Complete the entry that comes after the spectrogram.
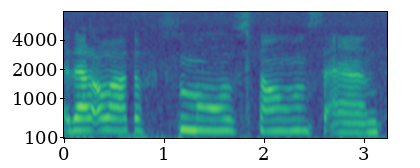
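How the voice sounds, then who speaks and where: Against noticeable background noise, a woman speaks with a non-native accent. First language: not English. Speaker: travel vlogger. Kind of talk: travel vlog narration. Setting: outdoors.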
